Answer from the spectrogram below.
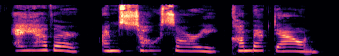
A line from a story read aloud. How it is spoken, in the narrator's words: I hear my dad yell from the bottom of the stairs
